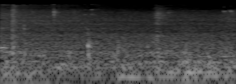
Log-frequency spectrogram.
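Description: A steady low rumble of city background noise with a faint hum, broken by one short click about a second in.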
